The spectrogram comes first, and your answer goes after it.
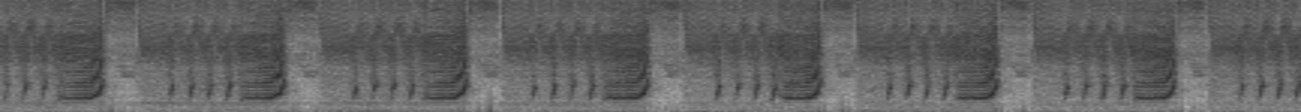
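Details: A Walker's cicada (tsukutsukuboushi) sings its full song from start to end: loud, shrill phrases, each ending in a rising sweep, repeated about every three-quarters of a second.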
